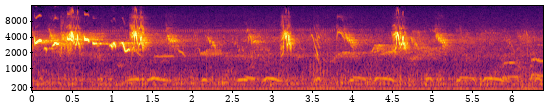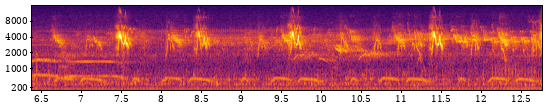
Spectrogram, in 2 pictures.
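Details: Post-fledging feeding of house sparrows in the cold central French countryside, 15 June 2020: rapid busy chirping throughout, with a dove's low repeated cooing underneath.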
